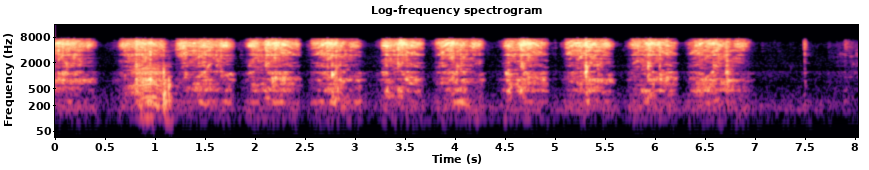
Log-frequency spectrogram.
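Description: A golok (machete) blade is drawn back and forth across the coarse side of a Cap Panda whetstone, at about two strokes a second. The strokes stop about seven seconds in. The coarse grit is grinding the blade's bevel flat and even.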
